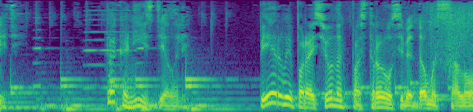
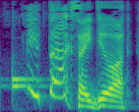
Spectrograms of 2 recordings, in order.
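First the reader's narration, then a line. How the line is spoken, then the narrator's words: Laughing loudly. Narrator (Russian): расхохотался поросенок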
